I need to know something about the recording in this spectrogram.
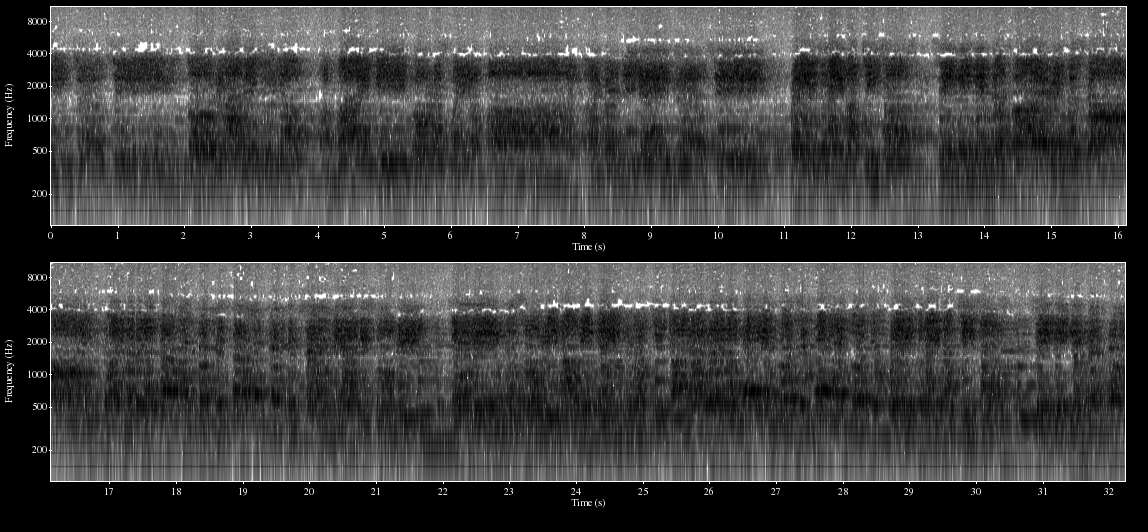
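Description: Baptist church adult choir singing, the recording dull and muffled with its treble cut off.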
